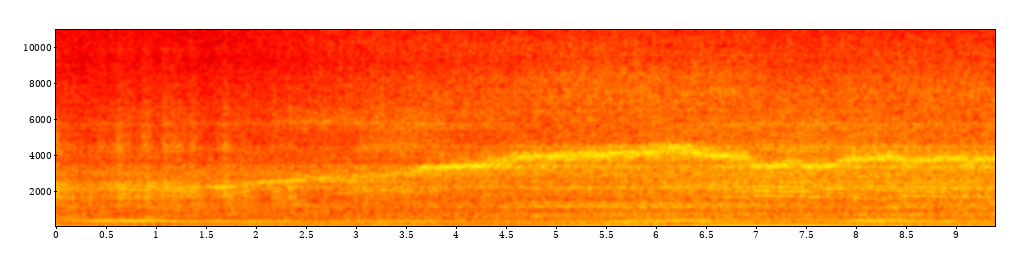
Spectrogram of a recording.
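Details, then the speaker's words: High-mileage BMW E90 M3 S65 V8 first start after rod bearing replacement, fresh power steering fluid: steady even idle, smooth low hum with faint high whine on top, no knocking or ticking; normal idle. "I guess I'm gonna start it for the first time. I think I got everything. Still missing some control arms, but hopefully everything internally is fair. So let's see what it sounds like and hope it doesn't knock."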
